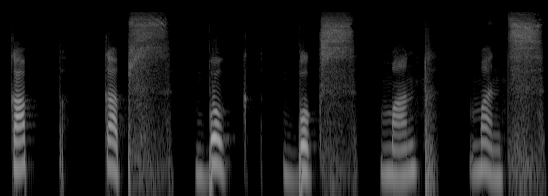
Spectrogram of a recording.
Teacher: s sound like a hissing of a snake it's voiceless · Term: voiceless sound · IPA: /s/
